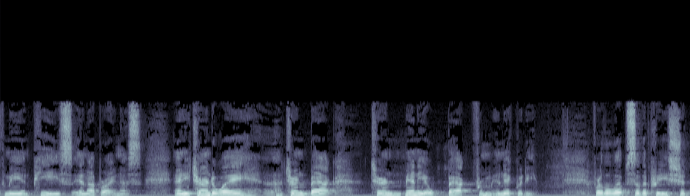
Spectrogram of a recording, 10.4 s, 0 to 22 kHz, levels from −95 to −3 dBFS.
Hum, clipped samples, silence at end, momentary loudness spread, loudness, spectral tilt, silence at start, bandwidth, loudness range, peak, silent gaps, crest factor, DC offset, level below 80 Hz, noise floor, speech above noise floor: none; under 0.1%; 0 s; 16 LU; -23 LUFS; -5 dB/octave; 0 s; 11 kHz; 2 LU; -6 dBFS; none; 16 dB; 1%; -58 dBFS; -44 dBFS; 22 dB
